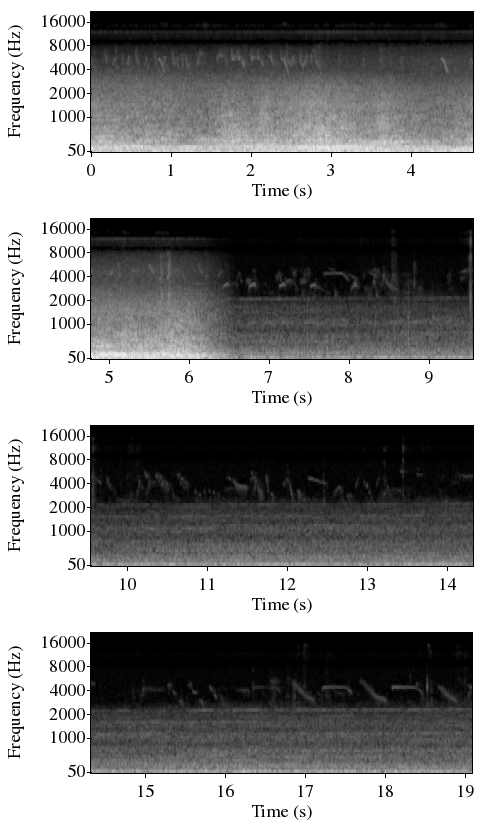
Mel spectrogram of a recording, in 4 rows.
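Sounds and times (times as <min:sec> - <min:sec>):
low steady rumble: 0:00.0 - 0:06.6
jet airliner engine noise: 0:00.0 - 0:19.0.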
